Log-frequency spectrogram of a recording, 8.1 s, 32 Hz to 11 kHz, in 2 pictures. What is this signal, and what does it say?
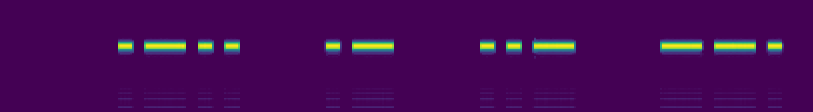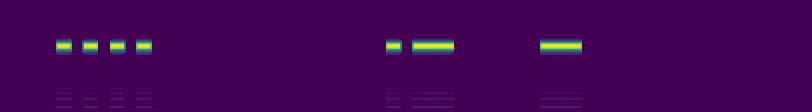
Morse code, heard as a keyed tone, about 18 wpm, spaced as for 12 wpm, 1000 Hz. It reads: LAUGH AT
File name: qotdfiles / 12wpm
